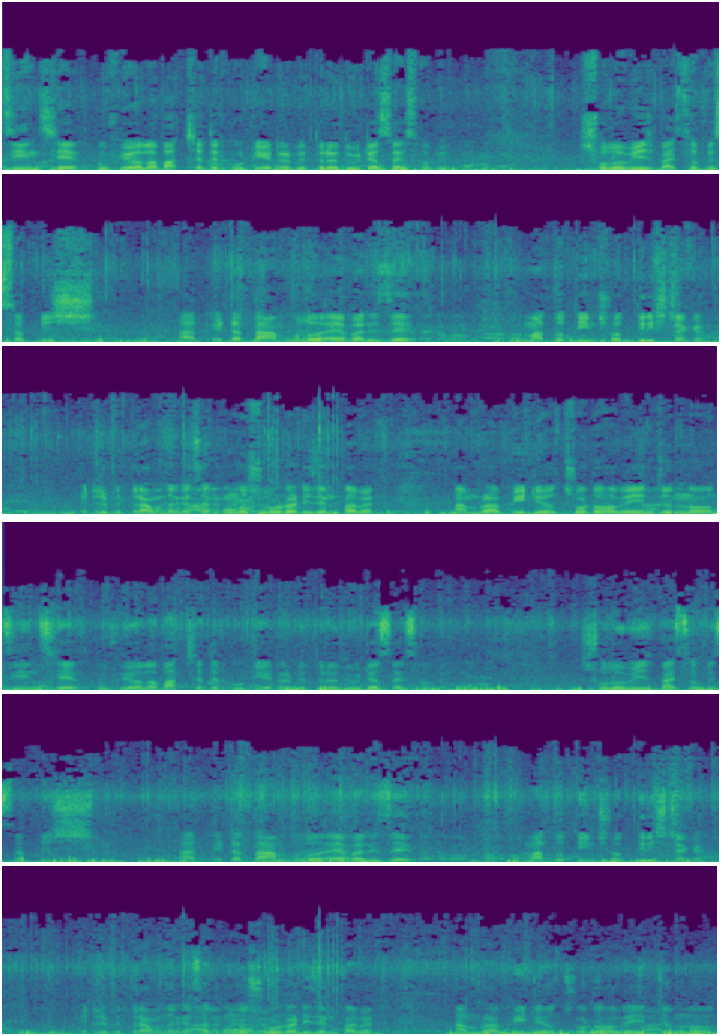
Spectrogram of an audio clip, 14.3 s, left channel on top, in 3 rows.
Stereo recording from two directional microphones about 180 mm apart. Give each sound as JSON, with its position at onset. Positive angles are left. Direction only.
{"t": 0.0, "sound": "speech", "side_deg": 20}
{"t": 3.8, "sound": "speech", "side_deg": 15}
{"t": 5.9, "sound": "speech", "side_deg": 15}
